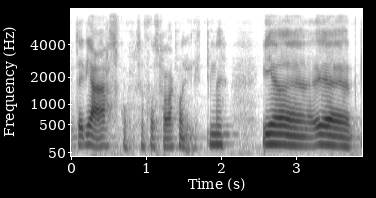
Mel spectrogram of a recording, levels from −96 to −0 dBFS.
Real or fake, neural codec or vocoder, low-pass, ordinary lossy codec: fake; codec, 24 kHz, 6 kbps, HILCodec; 7.2 kHz; none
